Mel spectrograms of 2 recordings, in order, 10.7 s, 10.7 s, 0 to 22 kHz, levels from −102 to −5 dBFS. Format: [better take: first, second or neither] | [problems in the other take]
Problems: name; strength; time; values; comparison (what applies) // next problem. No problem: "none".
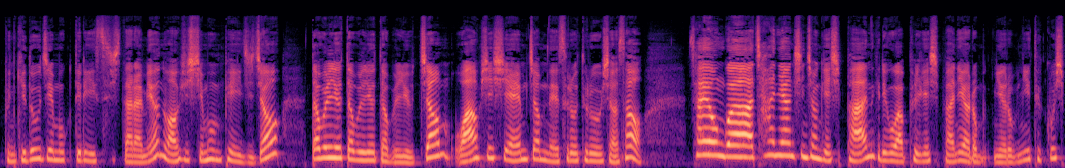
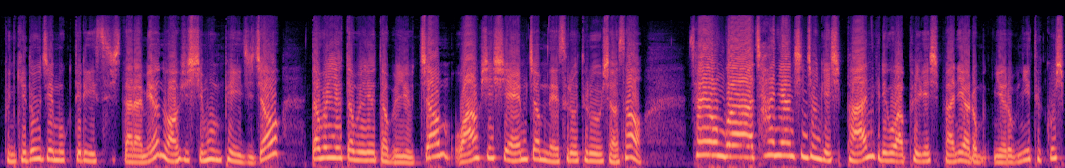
first | distortion; heavy; 17% of the sound clipped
